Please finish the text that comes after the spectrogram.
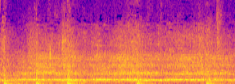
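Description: Wrexham football fans behind the goal roar steadily throughout as Wrexham attack, a dense, loud wall of cheering with repeated rising chant-like swells rhythmically surging every second or so.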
